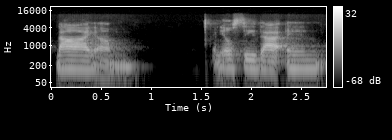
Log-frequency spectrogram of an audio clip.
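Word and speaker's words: Mnium: Some of the mosses you'll see in lab are Polytrichum, that's how you say that, and Nium, kind of like Bill Nye, Nium.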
